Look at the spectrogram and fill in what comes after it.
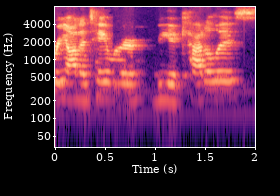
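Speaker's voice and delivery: ordinary delivery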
